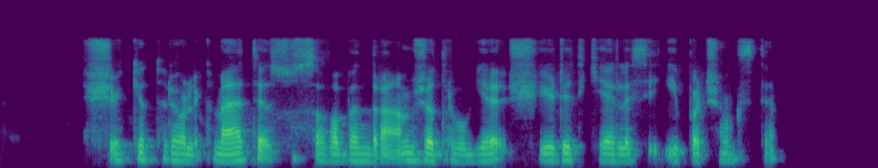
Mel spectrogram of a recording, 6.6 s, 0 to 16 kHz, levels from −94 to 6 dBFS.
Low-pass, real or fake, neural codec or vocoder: 7.2 kHz; fake; codec, 16 kHz, 4 kbps, X-Codec, HuBERT features, trained on LibriSpeech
